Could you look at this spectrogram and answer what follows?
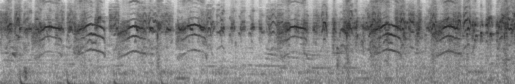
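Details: Brown-throated Sunbird (sogon) in a lure recording for wild sogon: steady run of high, arched squeaky notes about twice a second over soft low thumps keeping the same beat.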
